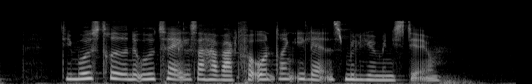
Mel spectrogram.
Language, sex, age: Danish, female, 28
